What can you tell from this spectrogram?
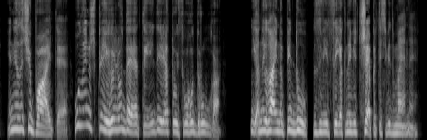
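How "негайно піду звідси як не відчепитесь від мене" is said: ordinary delivery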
